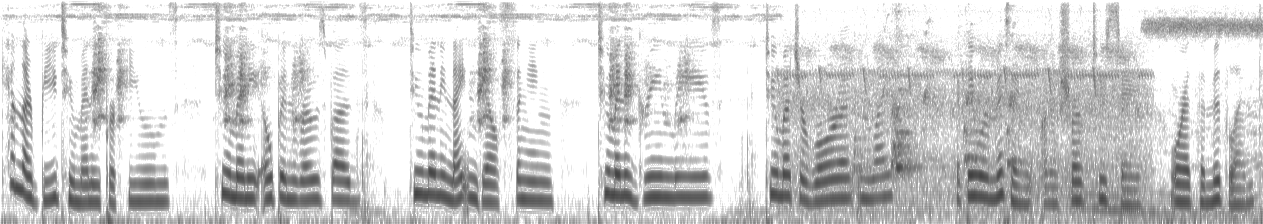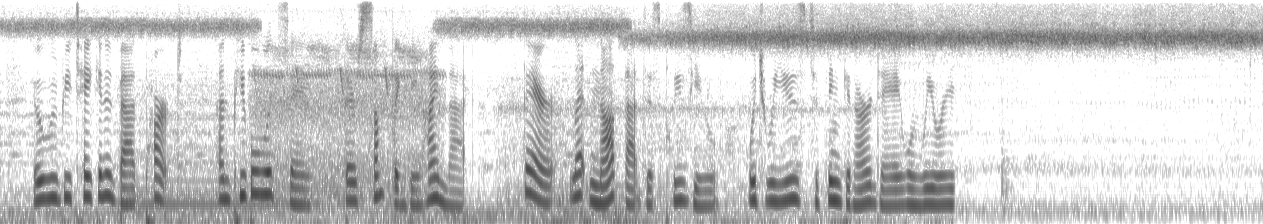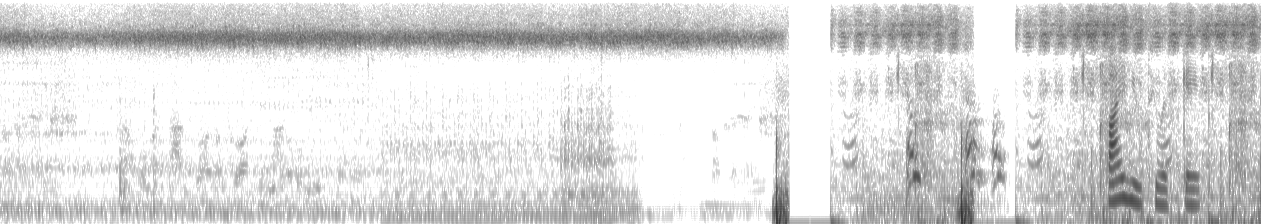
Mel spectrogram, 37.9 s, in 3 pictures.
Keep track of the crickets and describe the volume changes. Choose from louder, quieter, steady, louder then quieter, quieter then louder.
louder.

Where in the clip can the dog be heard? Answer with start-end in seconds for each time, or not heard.
8.5-10.3, 33.9-35.4.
